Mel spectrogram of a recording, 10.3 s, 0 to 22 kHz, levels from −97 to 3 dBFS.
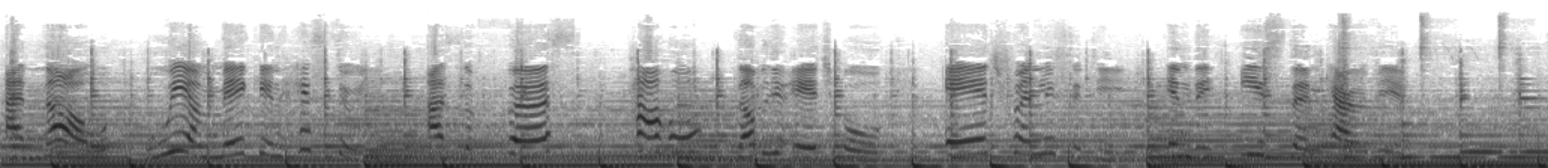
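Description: Nothing stood out on listening; no technical fault could be heard anywhere in the recording.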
